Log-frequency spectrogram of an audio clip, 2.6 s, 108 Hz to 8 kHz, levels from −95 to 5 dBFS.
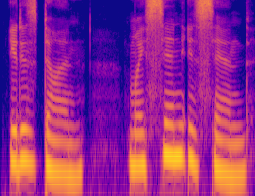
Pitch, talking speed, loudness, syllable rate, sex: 205 Hz, 140 wpm, -17 LUFS, 4.2 syllables/s, female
